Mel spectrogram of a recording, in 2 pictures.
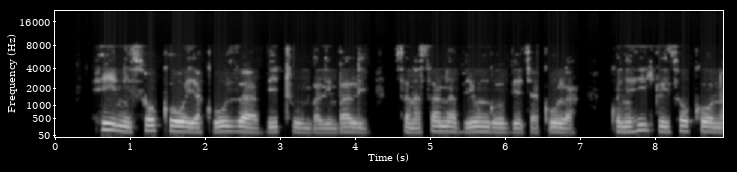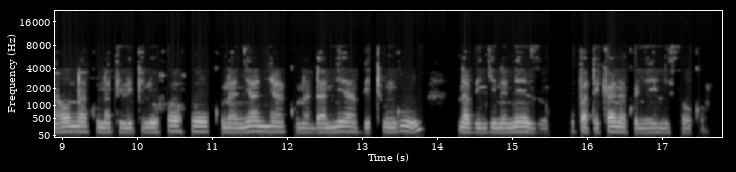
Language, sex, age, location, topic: Swahili, male, 25-35, Wajir, finance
